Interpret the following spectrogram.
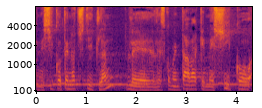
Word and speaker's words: México: tenochtitlan les comentaba que méxico así es como se pronunciaba en el méxico prehispánico la equis no se pronunciaba ni o nicks sino el acento estaba en la segunda sílaba méxico-tenochtitlan no tenochtitlán veces la pronunciación prehispánica que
